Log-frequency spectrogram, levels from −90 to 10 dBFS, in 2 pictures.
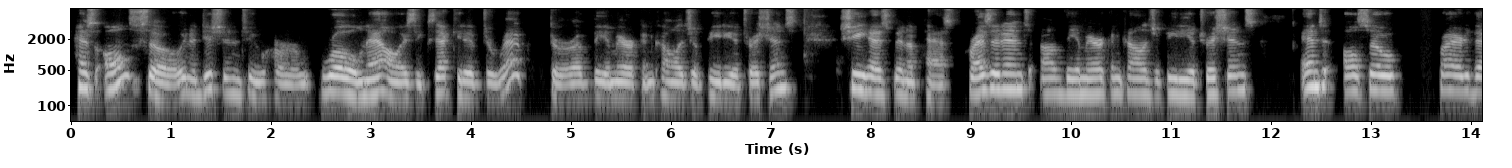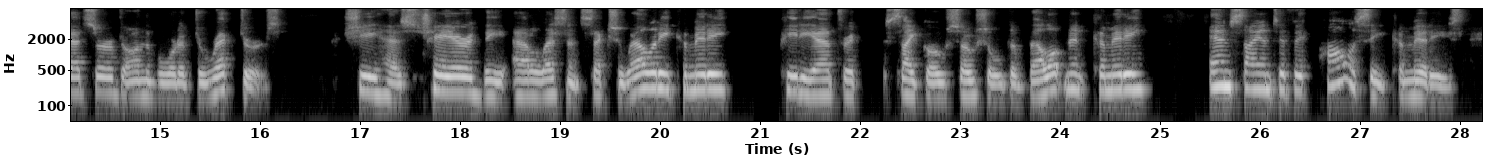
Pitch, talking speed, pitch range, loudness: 180 Hz, 115 wpm, 150-210 Hz, -20 LUFS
